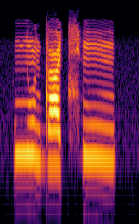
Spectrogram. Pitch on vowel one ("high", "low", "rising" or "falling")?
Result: falling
